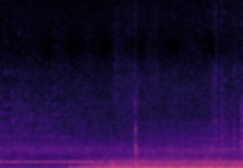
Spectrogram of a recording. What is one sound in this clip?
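A deep rumble grows louder as the diving vessel descends.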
